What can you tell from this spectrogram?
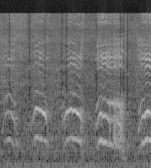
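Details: Female German Shorthaired Pointer puppy only days old: a run of five high, arched whimpering squeals, each rising then falling, about every half second, with faint background noise.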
